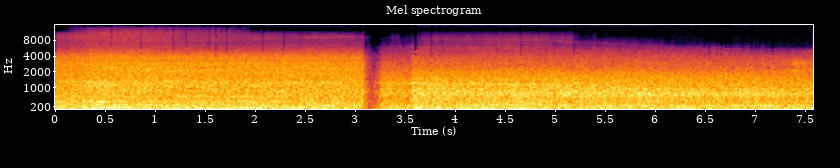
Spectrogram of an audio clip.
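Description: City buses driving past at close range, a steady rumble of engines and tyres. The sound drops out briefly about three seconds in, then the next bus's passing runs on.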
